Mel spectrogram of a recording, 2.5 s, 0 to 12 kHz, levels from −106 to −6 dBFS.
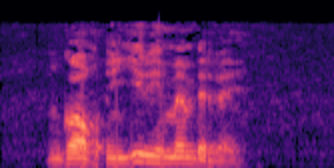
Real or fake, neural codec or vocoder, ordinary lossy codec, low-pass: real; none; AAC, 64 kbps; 7.2 kHz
